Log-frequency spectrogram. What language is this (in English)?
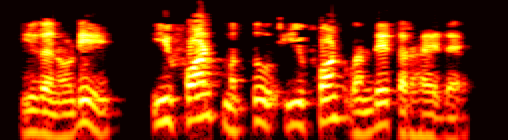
Kannada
